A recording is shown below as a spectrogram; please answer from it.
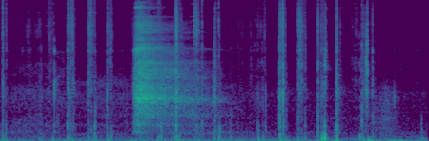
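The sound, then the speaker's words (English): Tarot cards are shuffled before a card is pulled. A quick, brighter riffle of cards rises out of many soft, scattered taps and slides, all quiet and without talk. “All right, people, let's go ahead and pull a card for the week.”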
